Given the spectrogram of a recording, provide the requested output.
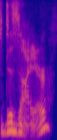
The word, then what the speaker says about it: Dezir: audience yeah i mean so it's spelled d-e-z-i-r but it's desire right yeah you got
